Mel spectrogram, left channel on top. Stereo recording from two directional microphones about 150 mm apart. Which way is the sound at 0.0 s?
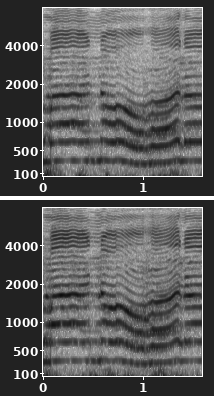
40° left (ahead or behind).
